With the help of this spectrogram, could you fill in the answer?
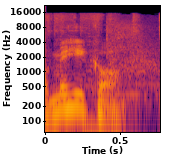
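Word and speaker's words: México: Oh, Mexico. – Okay. Oh, yeah, why you on. Say it that way? – Yeah. That's how they say it.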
